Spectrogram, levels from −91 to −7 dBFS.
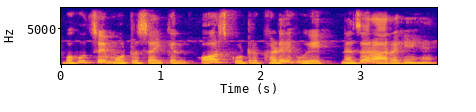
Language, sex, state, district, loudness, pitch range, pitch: Hindi, female, Bihar, Samastipur, -16 LUFS, 150-180 Hz, 165 Hz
